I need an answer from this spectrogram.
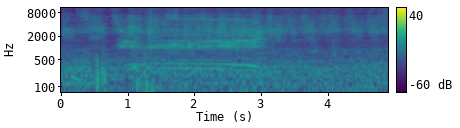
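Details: Gir cow at milking time, Rajasthan, India: a single drawn-out, steady harmonic moo of about two seconds, set against indoor background hum and faint voices.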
